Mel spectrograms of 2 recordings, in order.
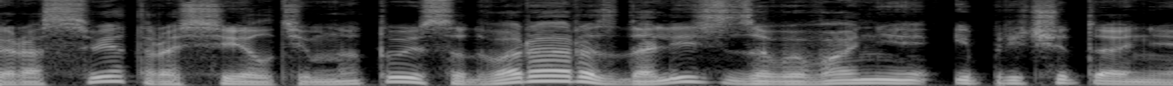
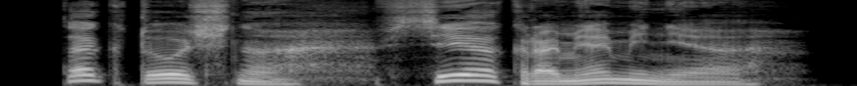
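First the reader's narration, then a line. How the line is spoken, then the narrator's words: Sighing. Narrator (Russian): вздохнул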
